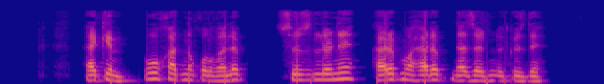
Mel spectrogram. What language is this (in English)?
Uyghur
